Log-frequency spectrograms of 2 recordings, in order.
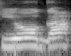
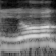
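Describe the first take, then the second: First: The word ends with a final a vowel. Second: The word ends on the consonant g. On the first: The speaker calls it right. "It is yoga" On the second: The speaker calls it wrong. "there is no word called yog in Sanskrit"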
